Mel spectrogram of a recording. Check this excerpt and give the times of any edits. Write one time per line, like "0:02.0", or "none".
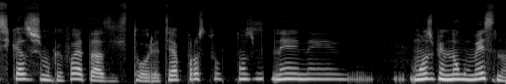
0:02.6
